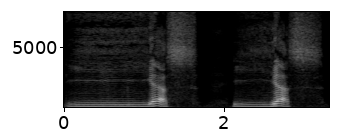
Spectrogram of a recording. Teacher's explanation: puts the middle of your tongue very close to your soft pallet leaving only a little room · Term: The Y sound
